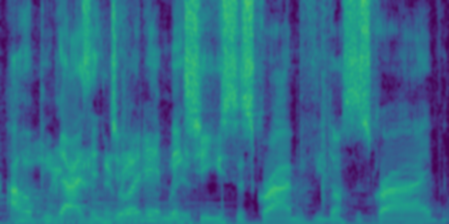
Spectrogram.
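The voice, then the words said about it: Radio announcer voice. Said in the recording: “I'm using my radio voice right now.”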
